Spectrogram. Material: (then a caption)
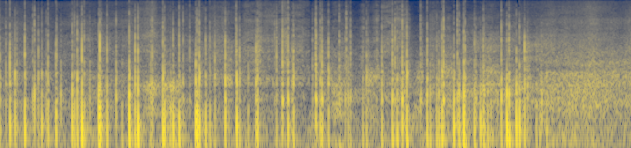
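Cardboard. A long, hollow, black matte cardboard box is tapped quickly on its top with long nails. The result is a rapid, uneven stream of short, dry, hollow taps with a dull low body. Near the end the taps thin out into a softer, steady scratchy rustle.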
